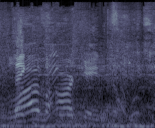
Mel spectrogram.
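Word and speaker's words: Vlov Arkhangel: How do you say this guy? Vlov? Love Archangel. Yes.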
